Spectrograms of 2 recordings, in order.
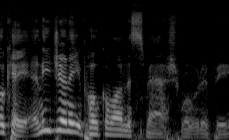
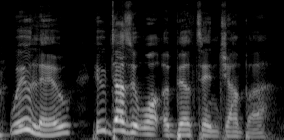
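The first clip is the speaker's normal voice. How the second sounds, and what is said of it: Put-on British accent. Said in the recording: “in the British accent”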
